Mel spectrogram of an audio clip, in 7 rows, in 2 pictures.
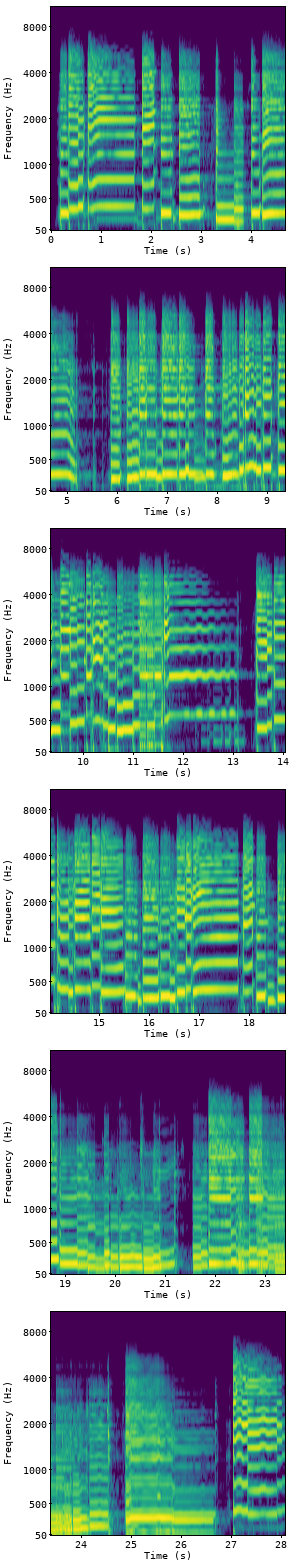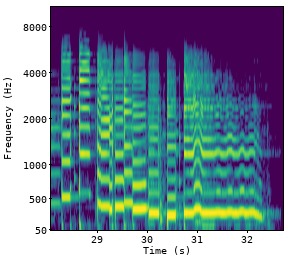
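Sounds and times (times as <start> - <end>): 
Fender Squier Toronado electric guitar with distorted neck pickup: 0.1 - 32.7.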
